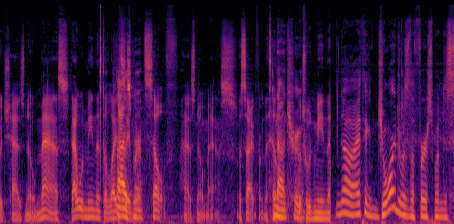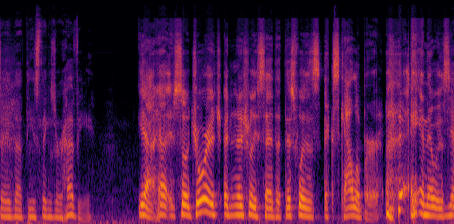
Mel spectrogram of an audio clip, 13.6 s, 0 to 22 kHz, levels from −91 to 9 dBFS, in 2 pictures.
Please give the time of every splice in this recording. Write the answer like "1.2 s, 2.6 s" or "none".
none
